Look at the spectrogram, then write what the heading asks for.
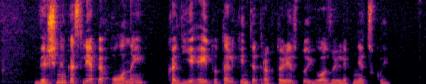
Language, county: Lithuanian, Panevėžys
